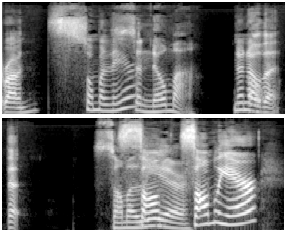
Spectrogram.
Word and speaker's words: sommelier: No, that sommelier. Sommelier. Well, that's not how it's spelled. That bugs me now. I'm the phonics girl. Anyway, must be a French word or something.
